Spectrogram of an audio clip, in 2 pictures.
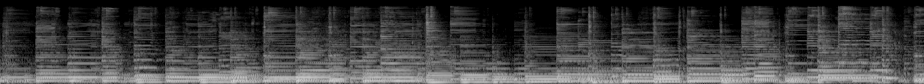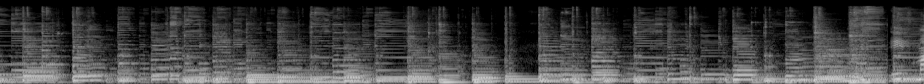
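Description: Solo all-mahogany acoustic guitar, fingerpicked with steady bass notes under a busy treble melody, playing an instrumental break in a country-blues style.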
